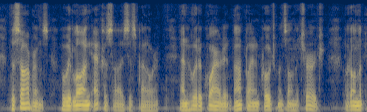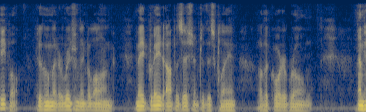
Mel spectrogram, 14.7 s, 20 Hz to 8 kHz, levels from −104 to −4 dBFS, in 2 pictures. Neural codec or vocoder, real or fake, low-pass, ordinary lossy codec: codec, 16 kHz, 4 kbps, FunCodec, trained on Chinese and English, 50 frames a second; fake; 7.2 kHz; AAC, 48 kbps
